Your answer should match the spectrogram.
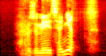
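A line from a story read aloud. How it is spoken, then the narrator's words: Sharp reply. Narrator (Russian): резко ответил Хансен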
